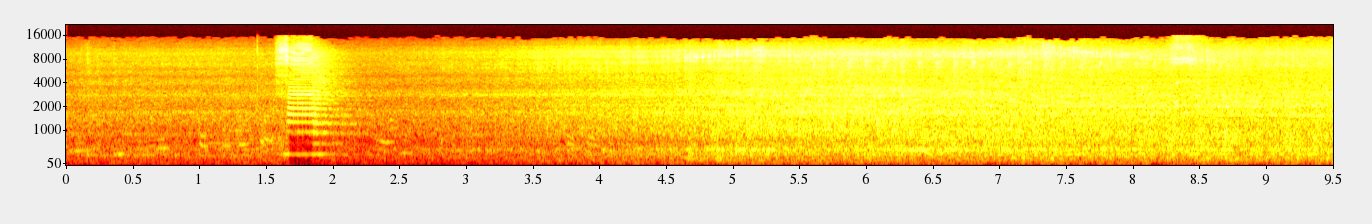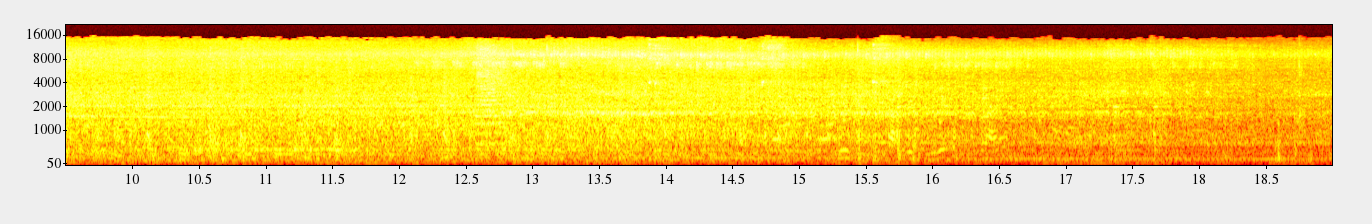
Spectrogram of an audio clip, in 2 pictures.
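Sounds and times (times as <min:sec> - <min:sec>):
train wheels rumbling and clattering: 0:02.9 - 0:19.0.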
